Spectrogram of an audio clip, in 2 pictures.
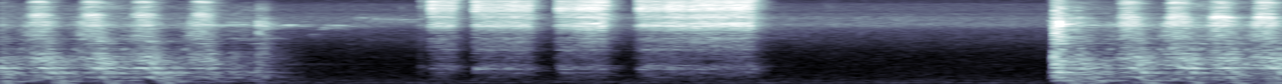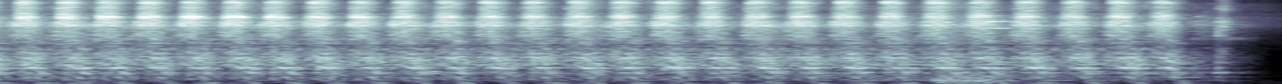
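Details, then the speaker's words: Saab Sonett III with its original mechanical fuel pump, fuel bowl and pump primed, old brown gas, electrics believed in order: the starter chugs evenly at about two turns a second but the engine never catches, so it cranks but won't start. "I know it doesn't look like it but I had the bowl and the pump primed and I think the electrical system was all in order so it if it was gonna go it should have gone it doesn't go for a reason"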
